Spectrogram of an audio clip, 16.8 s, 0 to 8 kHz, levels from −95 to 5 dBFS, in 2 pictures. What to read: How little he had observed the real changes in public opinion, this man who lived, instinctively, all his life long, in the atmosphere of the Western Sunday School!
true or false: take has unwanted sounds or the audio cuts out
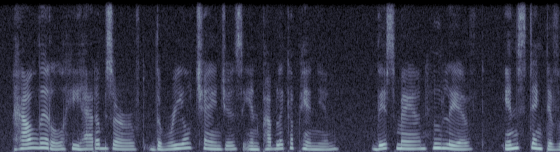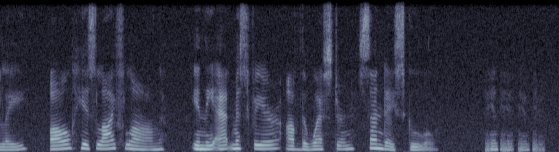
true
